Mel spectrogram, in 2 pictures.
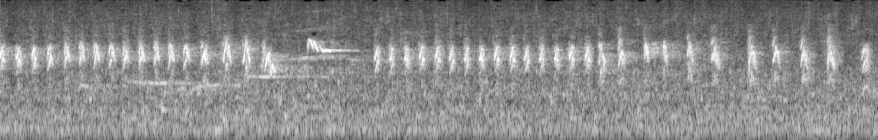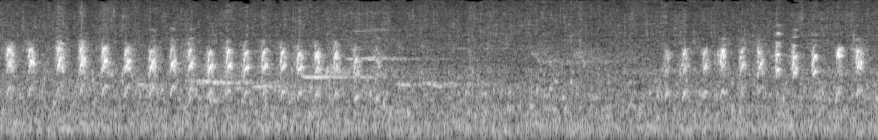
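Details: Caged-bird training recording of Eurasian tree sparrows in a fighting vocal duel: fast bursts of shrill chirps, a quick squeaky note early, stretches of quicker ticking, a pause, then renewed rapid chirping.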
